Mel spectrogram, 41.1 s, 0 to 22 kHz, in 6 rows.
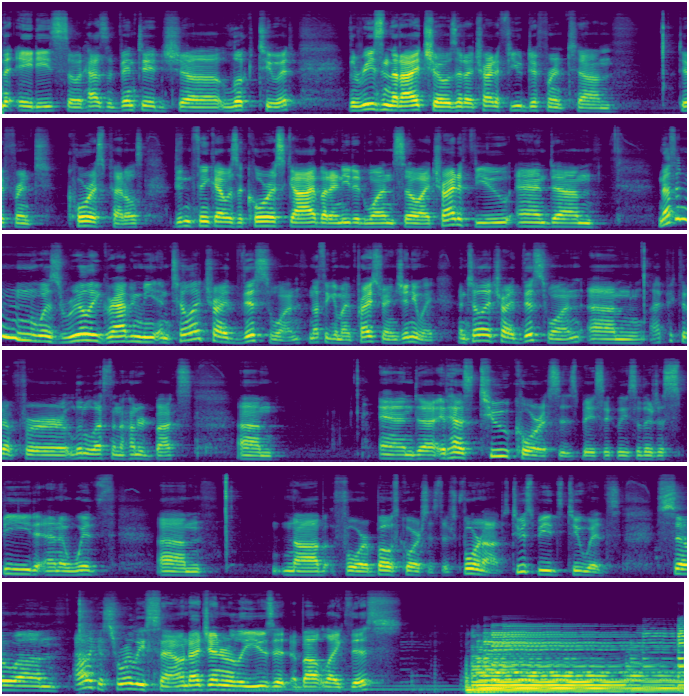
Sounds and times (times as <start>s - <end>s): Speech: 0.0s - 23.4s, 24.3s - 38.2s.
